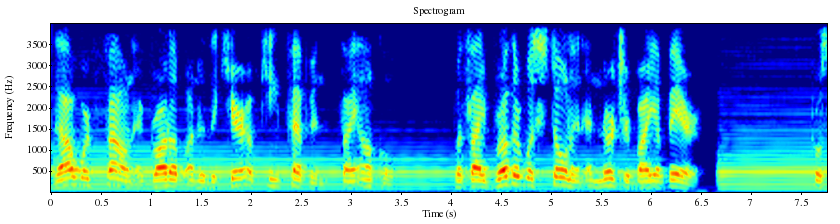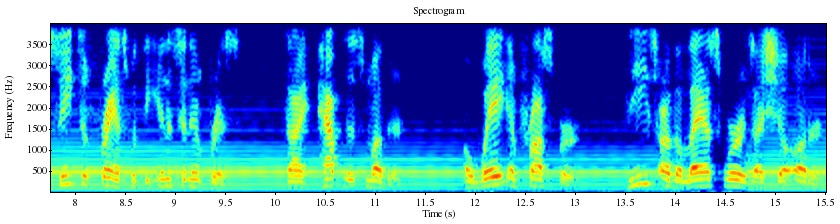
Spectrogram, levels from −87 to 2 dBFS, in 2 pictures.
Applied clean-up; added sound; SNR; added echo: none; Wind instrument, woodwind instrument; 13 dB; none.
